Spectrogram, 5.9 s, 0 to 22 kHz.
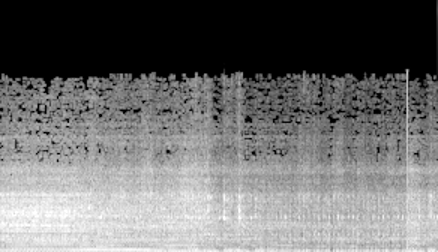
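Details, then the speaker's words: Honda Rebel 250 (CMX250) after a carburetor rebuild and cleaning, sat more than a year, started on fresh fuel; it holds a steady, even idle with a regular low beat and no stumbling, popping or hunting. "okay guys so I'm gonna let it run for a while it's been sitting for probably more than a year so it's still good for it to run some and seems like everything's gonna be fine"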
